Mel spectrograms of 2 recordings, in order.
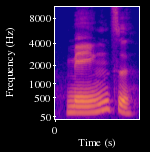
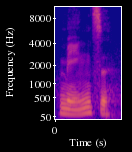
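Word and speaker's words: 名字: 그래서 名字. 名字. 보세요. 이성이고 경성이에요. 네, 경성 꼭 주의해야 돼요. 경성 같은 경우는 어때요? 짧고 가볍게 발음하면 되죠. 名字.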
